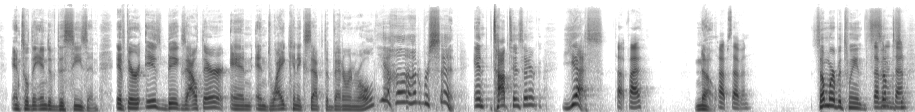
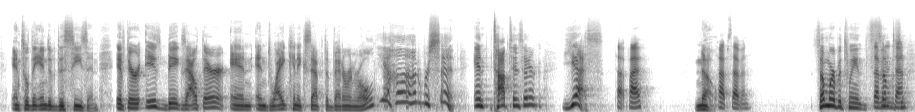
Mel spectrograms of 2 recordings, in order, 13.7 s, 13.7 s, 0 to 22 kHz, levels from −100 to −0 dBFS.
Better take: first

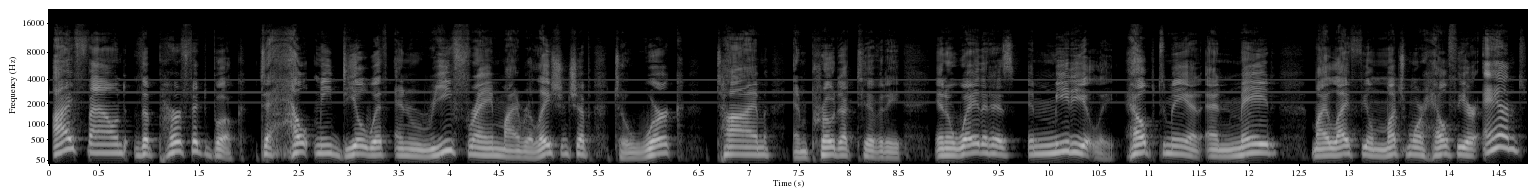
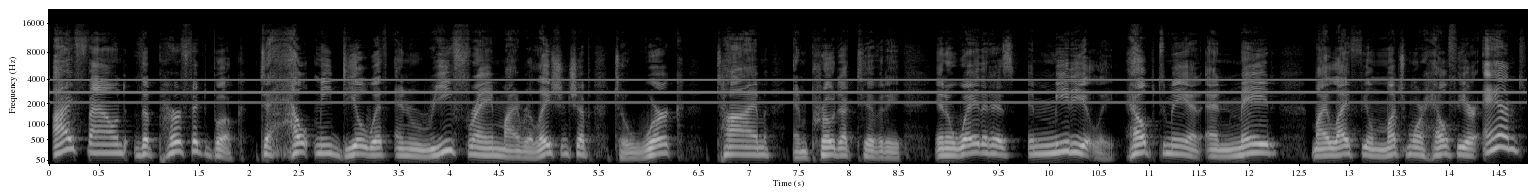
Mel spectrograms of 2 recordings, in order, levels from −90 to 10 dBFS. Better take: first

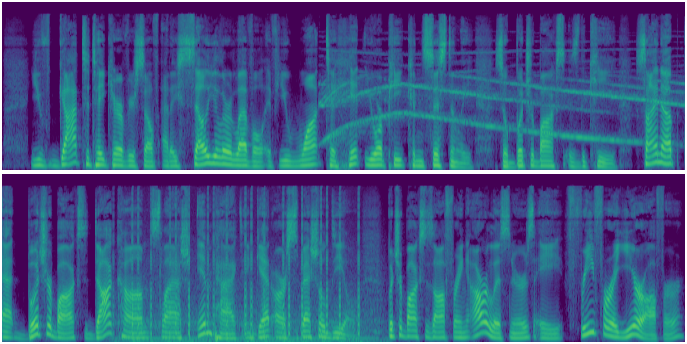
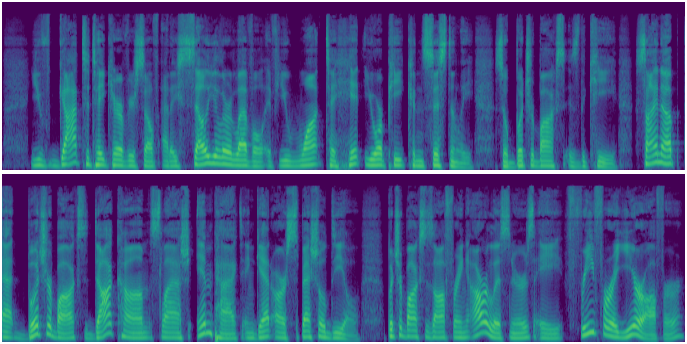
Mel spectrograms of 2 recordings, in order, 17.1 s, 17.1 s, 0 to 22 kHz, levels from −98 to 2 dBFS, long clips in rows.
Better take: second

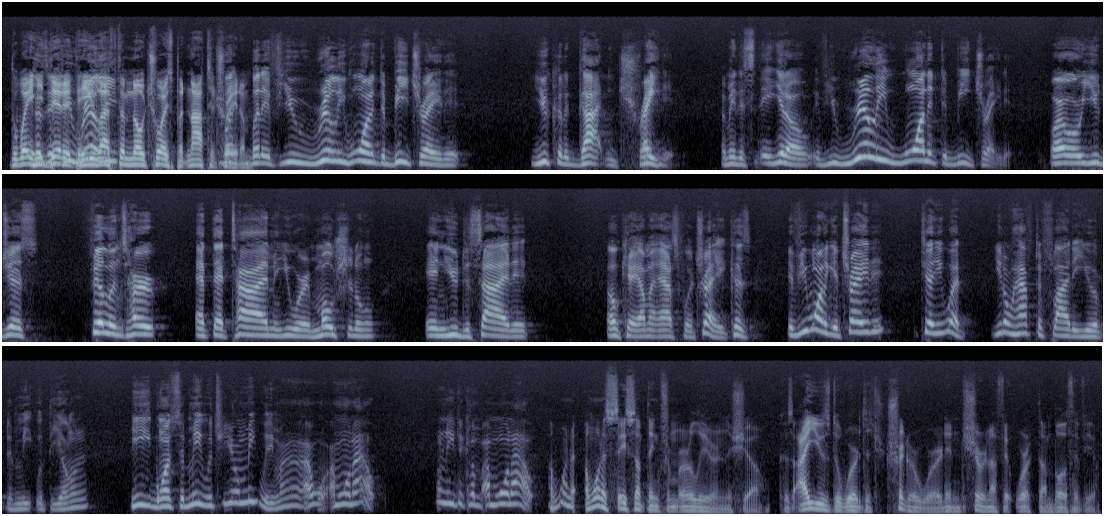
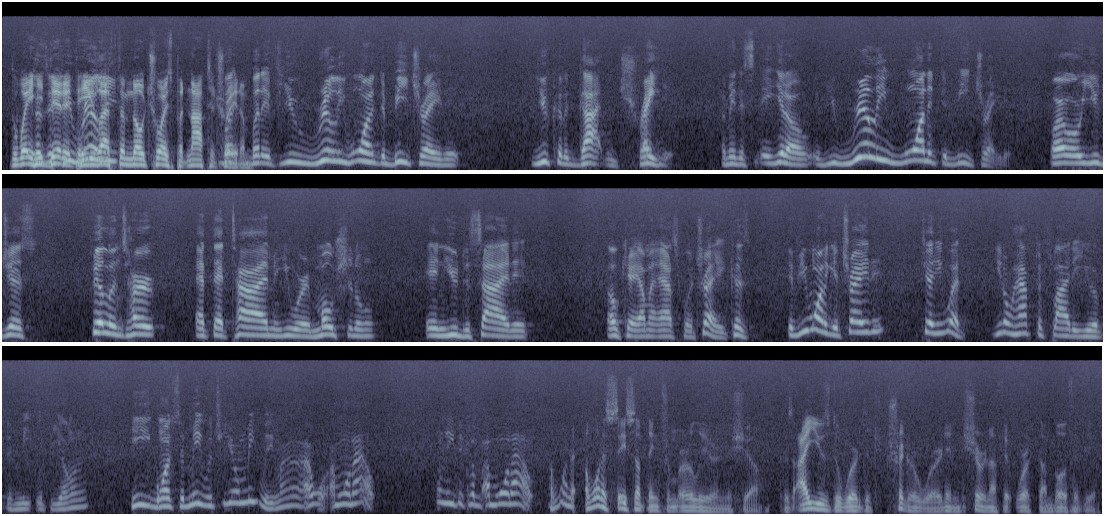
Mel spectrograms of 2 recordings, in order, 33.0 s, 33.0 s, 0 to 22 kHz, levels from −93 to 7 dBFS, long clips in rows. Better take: first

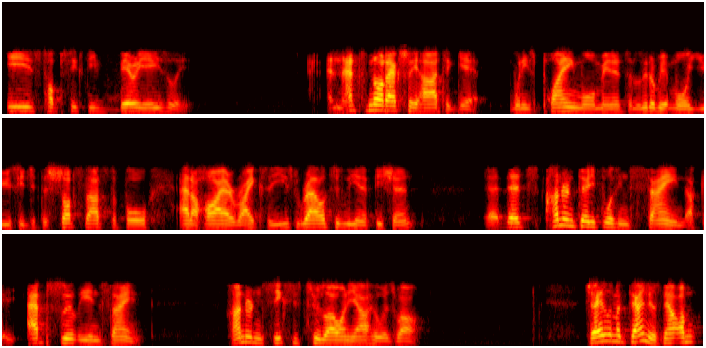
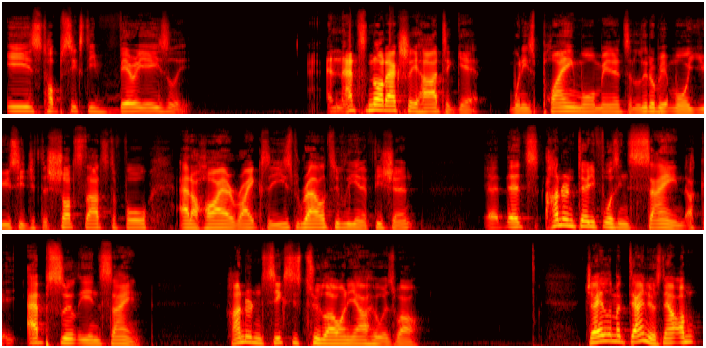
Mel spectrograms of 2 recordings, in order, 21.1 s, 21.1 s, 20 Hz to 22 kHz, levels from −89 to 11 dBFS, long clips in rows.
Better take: second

